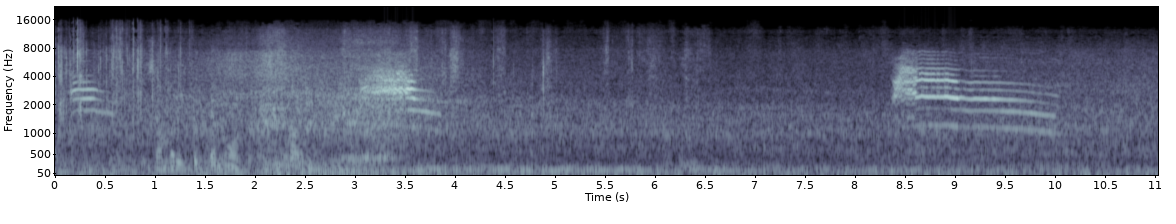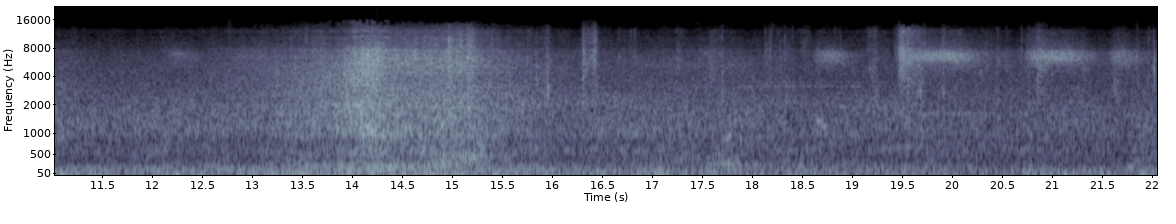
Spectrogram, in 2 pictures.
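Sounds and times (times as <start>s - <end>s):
cat meowing: 0.0s - 0.8s, 3.0s - 4.1s, 8.2s - 10.2s
vehicle passing: 0.0s - 11.1s, 12.7s - 21.7s
street traffic rumbling: 0.0s - 22.0s.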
